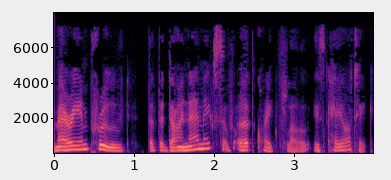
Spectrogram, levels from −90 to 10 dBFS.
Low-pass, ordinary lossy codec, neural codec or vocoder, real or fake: 7.2 kHz; MP3, 32 kbps; codec, 16 kHz, 8 kbps, FunCodec, trained on Chinese and English, 25 frames a second; fake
